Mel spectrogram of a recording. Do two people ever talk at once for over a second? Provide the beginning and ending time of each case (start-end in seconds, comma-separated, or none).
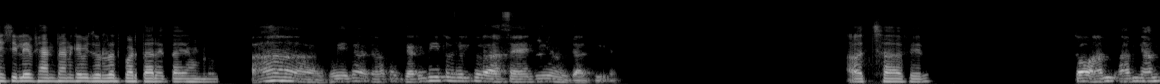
none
